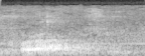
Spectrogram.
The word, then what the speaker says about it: chorography: I wanted to poetically render the historical practice of chorography." Am I pronouncing that right?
